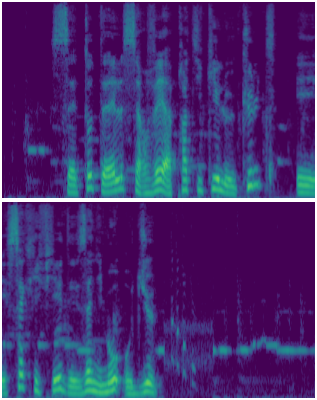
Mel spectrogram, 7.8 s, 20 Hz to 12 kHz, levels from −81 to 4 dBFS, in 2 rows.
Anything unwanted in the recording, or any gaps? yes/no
yes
